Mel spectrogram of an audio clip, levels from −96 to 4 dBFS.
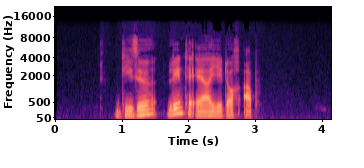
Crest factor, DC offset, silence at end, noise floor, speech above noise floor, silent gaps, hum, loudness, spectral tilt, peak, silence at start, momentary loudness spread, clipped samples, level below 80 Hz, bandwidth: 18 dB; under 0.1%; 1.2 s; -68 dBFS; 50 dB; none; none; -19 LUFS; -6.5 dB/octave; -2 dBFS; 0.9 s; 9 LU; under 0.1%; -52 dBFS; 11.5 kHz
